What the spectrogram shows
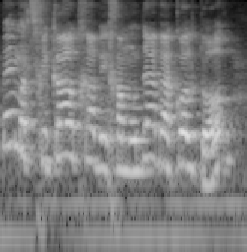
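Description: Brief: loud, animated male podcast co-host, high lively voice, roomy faintly noisy room. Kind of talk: casual podcast banter.

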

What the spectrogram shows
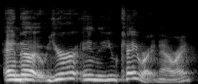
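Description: A man's voice: sits high, big pitch swings, fairly quick. A man hosting a casual interview podcast, eager and often stumbling over his words. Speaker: podcast host.

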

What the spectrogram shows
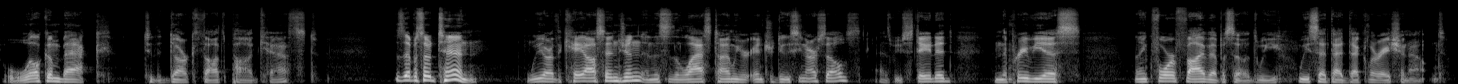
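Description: A man's voice: medium pitch, expressive, moderate pace, a bit bright, dry recording, clean studio sound. A man hosting a tabletop game podcast, chatting casually with his group in a rented cabin. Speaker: podcast host and game master.

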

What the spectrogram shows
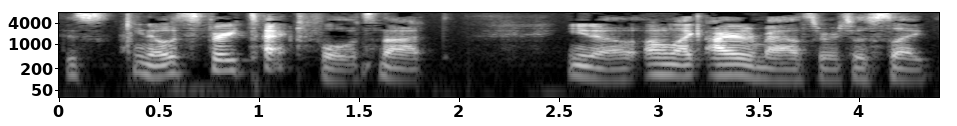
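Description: A man's voice: mid-range voice, a little fast, sharp tone. A man chatting casually as co-host, rambling with restarts and laughing often. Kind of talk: casual chat.

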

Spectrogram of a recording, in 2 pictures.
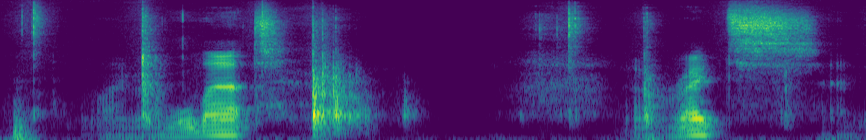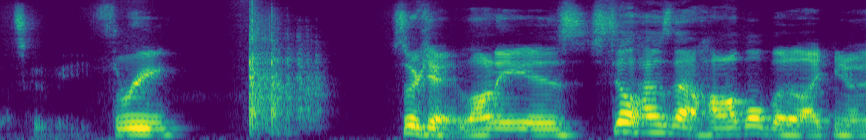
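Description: A man's voice: medium pitch, darkish tone, a little hiss or hum. A man narrating a tabletop game as game master, loose and rambling, with plenty of swearing.

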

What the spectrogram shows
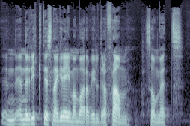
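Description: A man's voice: mid-range voice, a bit bright, soft background music. A man co-hosting a casual chat, telling a long anecdote and acting out the people in it. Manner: rambling storyteller, acts out quotes. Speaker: podcast co-host, musician.

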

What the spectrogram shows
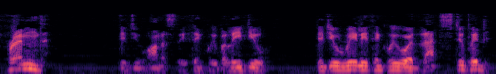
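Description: A man's voice: fairly low pitch, lively intonation, soft background music, natural voice. Optimus Prime, a man doing a stern robot commander. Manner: quiet, measured, then forceful commands. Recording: dull lo-fi cassette recording.

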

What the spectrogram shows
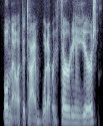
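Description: Woman in her 30s, lowish voice, dry close sound, lively casual storyteller. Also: fast talker, dry recording. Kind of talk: casual chat.

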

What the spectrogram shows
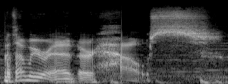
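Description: A tabletop player with a bright voice that swings widely in pitch and an unhurried pace. He hesitates and cracks jokes, with soft music underneath. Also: big pitch swings. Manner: hesitant, joking, unsure. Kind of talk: casual tabletop play.

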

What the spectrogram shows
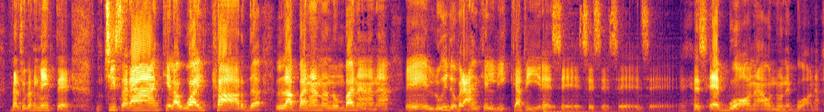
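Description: Animated Italian streamer man. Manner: animated, jokey, breaks into high squeaky fox imitations. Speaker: streamer host. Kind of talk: casual live-stream chat reading viewer messages.

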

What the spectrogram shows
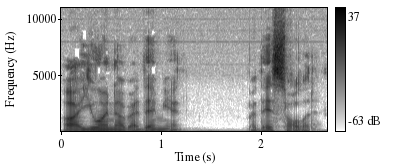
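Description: A man's voice: medium pitch, level tone, brisk, gravelly, no room sound. An Australian man narrates in first person with a wry, confiding, self-deprecating tone. His voice sits in a middle register. The recording is close and dry, with no room around it.

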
